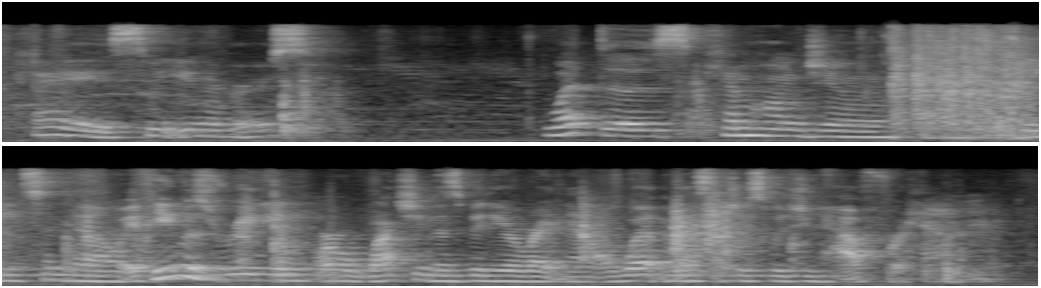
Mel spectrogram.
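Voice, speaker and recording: In a room with audible echo and noticeable background noise, a woman speaks fairly slowly at a fairly low pitch with ordinary variation. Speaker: tarot reader. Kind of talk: intuitive tarot reading. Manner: occasional stammering.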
